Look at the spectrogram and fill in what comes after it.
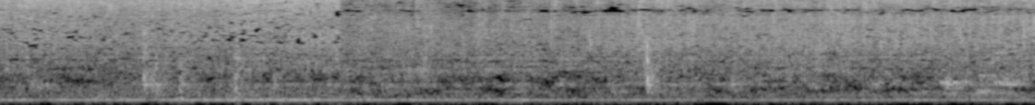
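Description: Potato cubes and spices sizzling in hot mustard oil in a steel kadai, with a metal spatula stirring and scraping; the sizzle eases a little about two seconds in.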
